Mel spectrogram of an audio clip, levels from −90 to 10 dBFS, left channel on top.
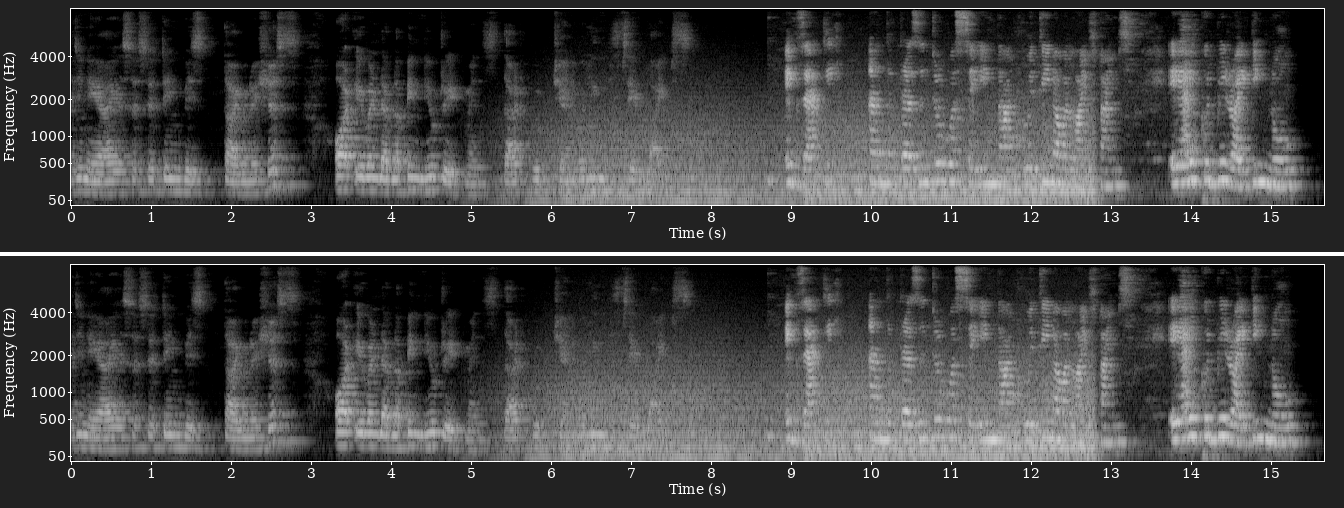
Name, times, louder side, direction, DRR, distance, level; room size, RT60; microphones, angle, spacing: voice 1, 0.0-2.8 3.3-7.7, equal, 45° left, 2.7 m, -28 dB
sound 1, 5.3-12.8, right 1 dB, 15° right, 0.5 m, -25 dB
voice 2, 8.7-13.2 13.5-15.2, equal, ahead, 2.7 m, -19 dB
6.9 x 4.3 x 6.1 m
head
